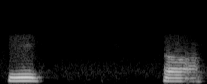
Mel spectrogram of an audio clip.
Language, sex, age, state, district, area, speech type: Gujarati, male, 60+, Gujarat, Anand, urban, conversation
